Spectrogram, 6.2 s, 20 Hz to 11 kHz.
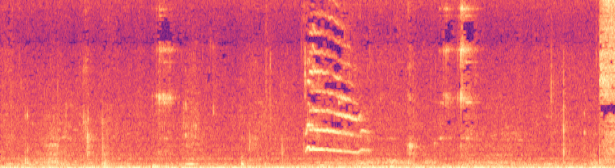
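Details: Three-week-old Bengal kittens from Luna and Apollo's fall 2021 litter: one high, thin, slightly wavering mew with rich harmonics, lasting about two-thirds of a second, set against soft indoor rustling and handling noises.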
